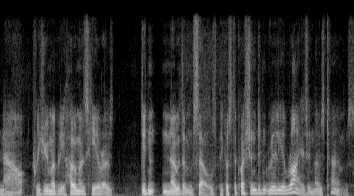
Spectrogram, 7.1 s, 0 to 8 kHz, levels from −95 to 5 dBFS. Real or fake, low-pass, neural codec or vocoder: fake; 7.2 kHz; vocoder, 44.1 kHz, 128 mel bands, Pupu-Vocoder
